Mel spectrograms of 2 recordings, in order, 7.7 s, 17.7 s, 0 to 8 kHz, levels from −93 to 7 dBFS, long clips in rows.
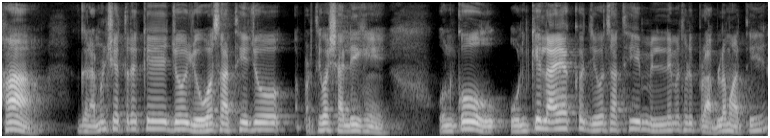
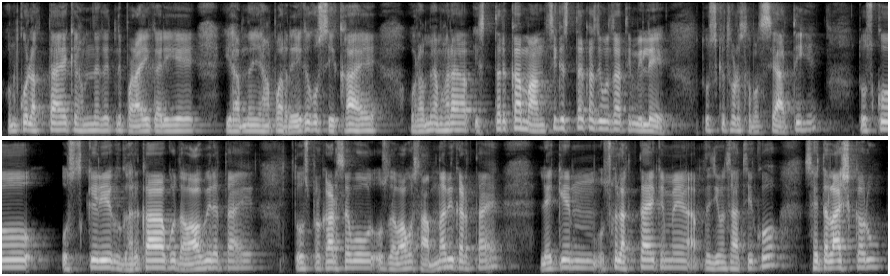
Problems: background sounds at intervals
